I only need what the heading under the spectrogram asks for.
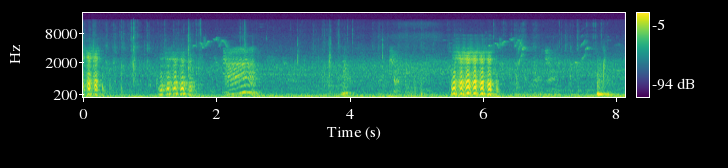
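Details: Himachali goat kids call repeatedly: quavering bleats, one rising in pitch, followed by a longer, louder wavering bleat and a final short cry, over a steady low rumbling background.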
